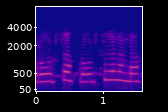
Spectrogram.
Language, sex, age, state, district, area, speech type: Malayalam, female, 60+, Kerala, Idukki, rural, conversation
